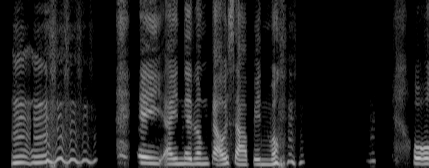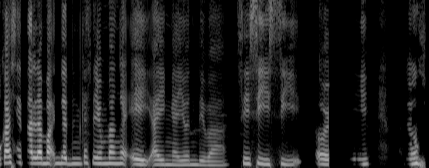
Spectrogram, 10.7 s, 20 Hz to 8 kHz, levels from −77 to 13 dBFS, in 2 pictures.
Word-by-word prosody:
Mm. 295 +3 +1 1.1
AI 270 -4 +4
na 250 -1 +3
lang 250 0 0
kausapin 225 -2 +1
mo. 260 +4 +6 0.9
Hmm, 375 -1 -22 0.5
oo, 255 -1 +6
kasi 290 +1 +3
talamak 270 -1 +4
na 260 - +3
din 250 +1 -4
kasi 270 0 -3
yung 255 0 0
mga 260 -1 +1
AI 215 -2 0
ngayon 205 +1 -5
di 190 -1 -6
ba? 185 +1 -8
Si 250 -3 -4
CicI 230 - -3 0.2
or 230 -1 +1 0.4
i 235 - -5 0.5
yung 255 +2 +3
250 Hz, 135 wpm, -22 LUFS, 225-270 Hz, 1.1 s, mo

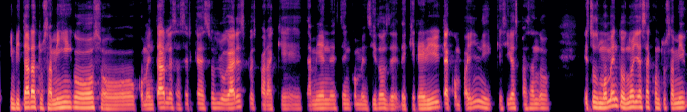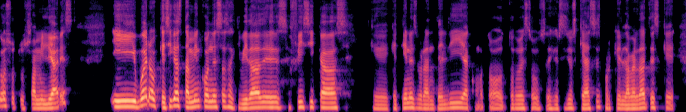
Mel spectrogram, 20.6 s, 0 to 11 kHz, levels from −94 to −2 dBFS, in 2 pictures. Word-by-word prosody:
invitar 135 +3 +3
a 155 - +7
tus 130 -2 -5
amigos 145 +2 +3
o 110 +1 -2
comentarles 140 +5 0
acerca 125 +3 -8
de - - -2
esos 135 +3 -8
lugares, 130 +5 +1
pues, 130 -2 -10
para 115 -3 -4
que 115 +1 -11
también 120 +2 -2
estén 125 0 -7
convencidos 120 +2 -5
de 115 - -5
de 105 - -5
querer 115 0 -1
ir, 145 +5 +1
te - - +5
acompañen 140 +8 -4
y 130 -4 -3
que 115 - -13
sigas 135 +2 -3
pasando 125 +1 -5 0.5
estos 150 -2 0
momentos, 150 +2 +3
¿no? 155 +3 +4
Ya 155 0 +3
sea 155 0 -1
con 140 -3 -4
tus 130 +2 -8
amigos 150 +7 0
o - - -8
tus 120 -1 -11
familiares 130 - +2 0.6
y 170 0 +8
bueno 210 +3 +4
que 150 - +3
sigas 195 +5 +3
también 160 +2 +3
con 170 -2 +3
esas 165 0 -1
actividades 145 +2 +2
físicas 145 -3 +1 0.3
que 115 -4 -5
que 120 - -6
tienes 140 0 0
durante 115 -2 -3
el 120 - -4
día, 140 0 0
como - - -14
todo 65 0 -5
todos 125 -1 -2
estos 120 -1 -7
ejercicios 120 +2 -5
que 125 -2 -3
haces, 120 +7 -3
porque 125 -3 -6
la 115 0 +1
verdad 125 +4 +2
es 145 -1 -3
que 65 - -6
130 Hz, 185 wpm, -24 LUFS, 120-150 Hz, 0.6 s, y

